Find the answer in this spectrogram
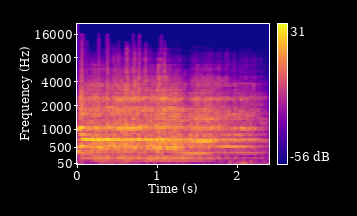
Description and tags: Heavy wrought-iron cemetery gate opening. Short sample of the shivery groaning sound of the hinges as the gate is moved. Field recording which has been processed (trimmed and normalized).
